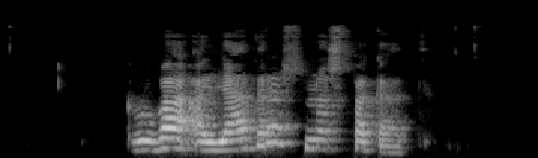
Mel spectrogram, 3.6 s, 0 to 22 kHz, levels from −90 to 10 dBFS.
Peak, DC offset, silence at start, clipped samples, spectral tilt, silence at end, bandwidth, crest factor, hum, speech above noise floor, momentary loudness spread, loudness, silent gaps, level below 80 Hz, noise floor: -6 dBFS; under 0.1%; 0.9 s; under 0.1%; -4 dB/octave; 0.9 s; 11.5 kHz; 18 dB; none; 46 dB; 14 LU; -21 LUFS; none; -82 dBFS; -67 dBFS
